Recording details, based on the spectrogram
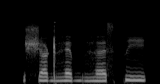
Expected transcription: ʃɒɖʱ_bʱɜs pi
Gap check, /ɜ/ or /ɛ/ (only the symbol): ɛ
